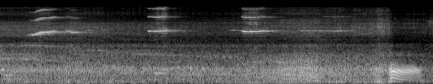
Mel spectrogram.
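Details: Motorcycle with tyres at 32 psi rear and 28 front, braking: sharp high-pitched squeals come in short bursts roughly every second as the wheel turns; brake squeal, and the owner plans to take the wheel apart.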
